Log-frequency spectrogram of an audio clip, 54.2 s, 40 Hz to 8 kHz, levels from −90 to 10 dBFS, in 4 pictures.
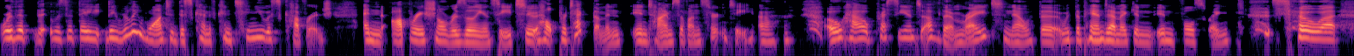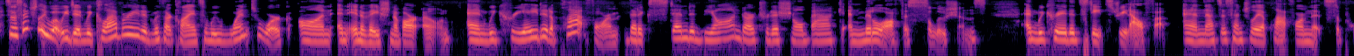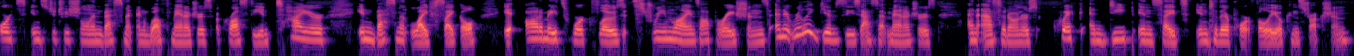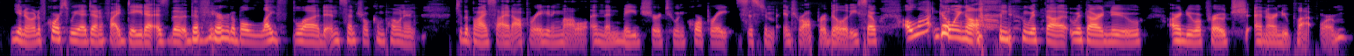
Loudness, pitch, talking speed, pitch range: -25 LUFS, 175 Hz, 195 wpm, 160-200 Hz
